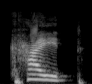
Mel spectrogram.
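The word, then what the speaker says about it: kite: এটাকে আমরা কাইট বলি, মানে আকাশে যে ঘুড়ি এটাকে কাইট বলি, রাইট প্রোনাউন্সিয়েশন হবে খাইট, খাইট, ওকে।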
